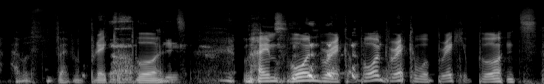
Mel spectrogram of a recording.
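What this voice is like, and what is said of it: Arnie-like Austrian accent. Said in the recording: “Slip into more accents... I don't even know what accent that is. Is that Arnie, like Austrian?”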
